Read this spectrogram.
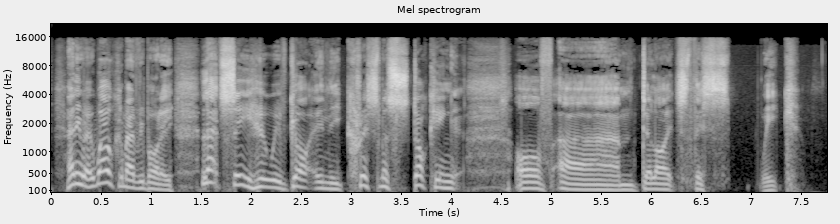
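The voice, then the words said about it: Congested head-cold voice, lower pitch. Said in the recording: “I've got a really heavy head cold, so that's why I sound like maybe my voice has dropped an octave”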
